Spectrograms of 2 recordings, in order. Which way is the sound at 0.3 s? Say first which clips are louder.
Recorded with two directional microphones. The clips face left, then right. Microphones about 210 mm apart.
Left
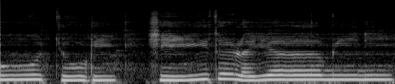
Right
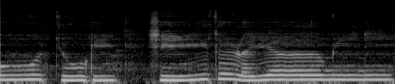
Left 3 dB; 25° left (ahead or behind).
